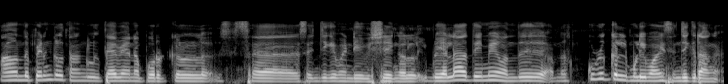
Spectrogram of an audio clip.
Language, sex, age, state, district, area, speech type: Tamil, male, 18-30, Tamil Nadu, Nagapattinam, rural, spontaneous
